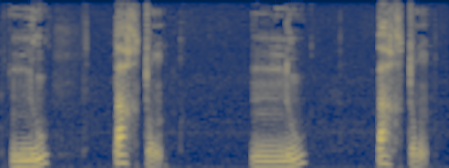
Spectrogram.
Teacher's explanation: you don't pronounce the S, you just have this on sound nasal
